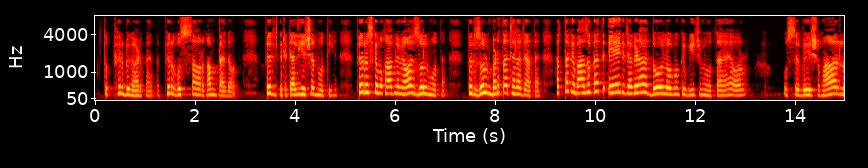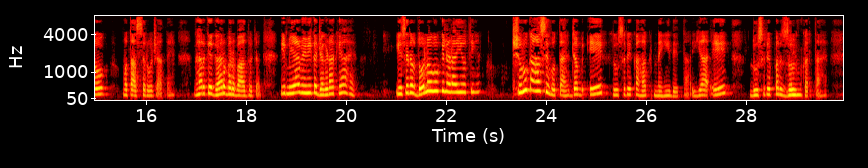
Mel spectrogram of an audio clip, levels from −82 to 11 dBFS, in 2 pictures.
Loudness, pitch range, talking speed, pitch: -19 LUFS, 185-250 Hz, 185 wpm, 210 Hz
